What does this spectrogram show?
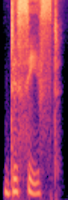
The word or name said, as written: deceased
